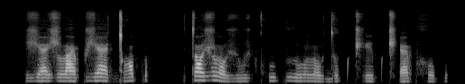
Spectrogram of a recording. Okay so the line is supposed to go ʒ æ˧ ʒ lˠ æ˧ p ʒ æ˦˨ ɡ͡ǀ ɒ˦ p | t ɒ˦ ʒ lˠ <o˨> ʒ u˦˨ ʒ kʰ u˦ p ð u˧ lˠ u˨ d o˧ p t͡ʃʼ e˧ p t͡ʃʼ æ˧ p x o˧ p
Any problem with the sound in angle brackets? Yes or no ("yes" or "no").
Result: no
